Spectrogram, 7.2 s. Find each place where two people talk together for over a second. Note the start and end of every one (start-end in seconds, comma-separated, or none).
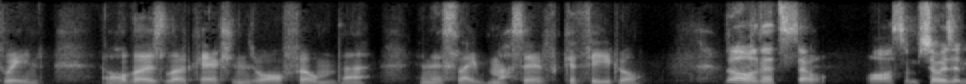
none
